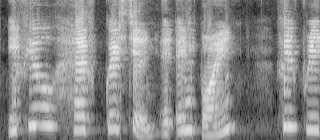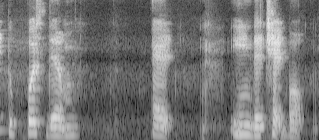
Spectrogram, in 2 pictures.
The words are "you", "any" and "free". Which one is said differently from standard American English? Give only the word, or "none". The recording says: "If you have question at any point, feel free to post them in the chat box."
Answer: free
